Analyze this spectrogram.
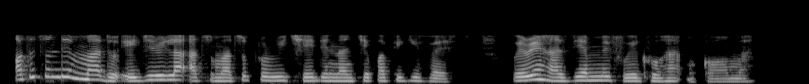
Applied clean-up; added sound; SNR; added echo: none; none; none; none.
